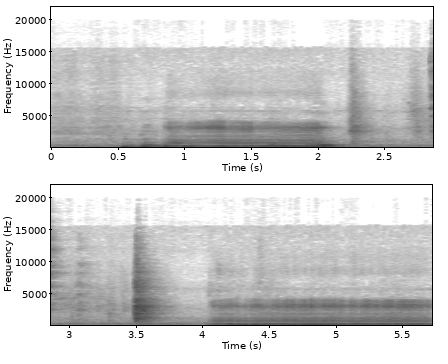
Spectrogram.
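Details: Sleeping cat snoring loudly: two rough, rattling inhaled snores with brief softer exhalations and a small click between them.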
